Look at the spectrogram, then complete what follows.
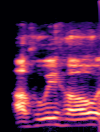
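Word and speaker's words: a hui hou: saying farewell to somebody this is very easy to pronounce - ah Hui ho is three separate words so it's gonna be aa Hui and then ho so if you guys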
